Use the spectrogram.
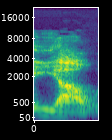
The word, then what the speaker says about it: Yauh: A pronúncia exata é Ial. E a pronúncia exata do seu filho é Ial Chá.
